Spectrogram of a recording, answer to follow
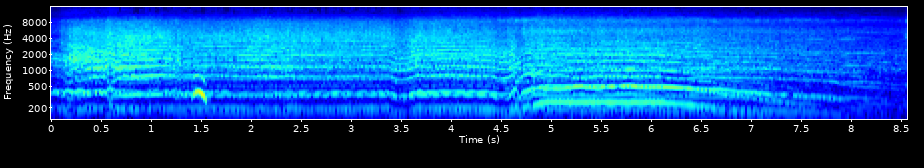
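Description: DJI Mavic Mini quadcopter hovering close by, its four propellers and small motors giving a high many-toned whine that wavers and dips in pitch as it is steered. Over the last couple of seconds the whine sinks in pitch and fades as the drone comes down.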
